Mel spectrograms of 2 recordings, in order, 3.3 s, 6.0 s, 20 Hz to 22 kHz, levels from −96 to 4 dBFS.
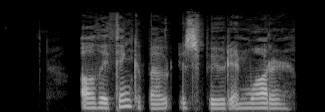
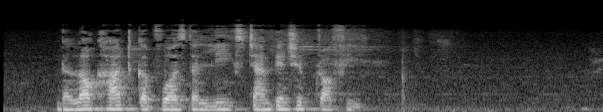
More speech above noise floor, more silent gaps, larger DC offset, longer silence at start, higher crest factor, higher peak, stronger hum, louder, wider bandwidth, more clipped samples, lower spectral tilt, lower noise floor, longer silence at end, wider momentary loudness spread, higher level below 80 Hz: first, 42 dB vs 35 dB; neither; neither; first, 0.8 s vs 0.55 s; about the same, 20 dB vs 20 dB; second, -12 dBFS vs -4 dBFS; neither; second, -30 LUFS vs -21 LUFS; first, 14.5 kHz vs 9.2 kHz; neither; second, -3.5 dB/octave vs -5 dB/octave; first, -72 dBFS vs -55 dBFS; first, 0.35 s vs 0.15 s; second, 7 LU vs 13 LU; second, -72 dBFS vs -52 dBFS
